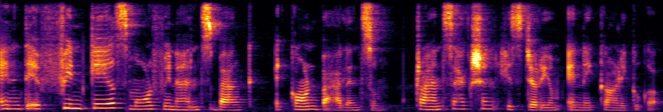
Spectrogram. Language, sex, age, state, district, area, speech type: Malayalam, female, 18-30, Kerala, Kannur, rural, read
